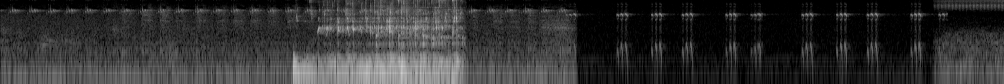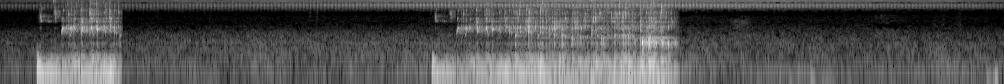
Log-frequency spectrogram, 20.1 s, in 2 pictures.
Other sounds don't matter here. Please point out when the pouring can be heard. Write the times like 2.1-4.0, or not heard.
2.9-4.7, 10.4-11.3, 14.3-16.9.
